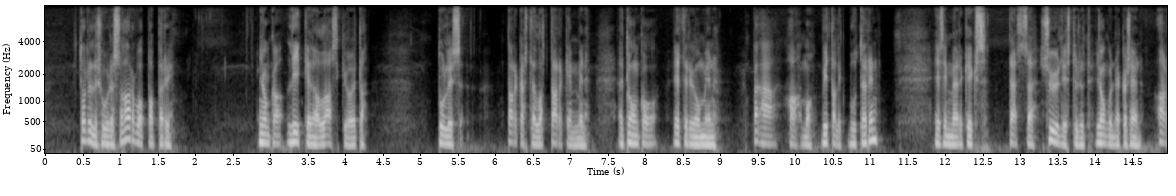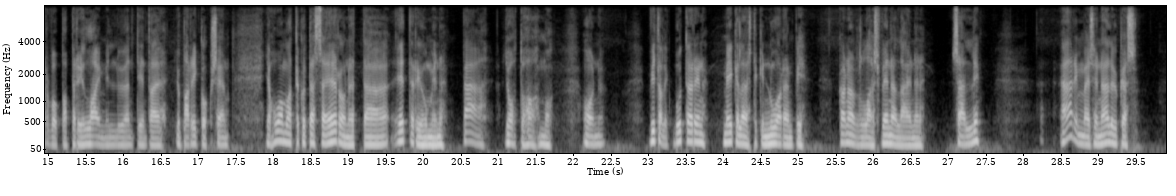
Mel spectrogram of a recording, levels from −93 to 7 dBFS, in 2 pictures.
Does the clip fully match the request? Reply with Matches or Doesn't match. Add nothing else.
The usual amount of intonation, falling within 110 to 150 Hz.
Matches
